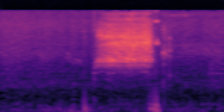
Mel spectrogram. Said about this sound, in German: Nein, hallo, die Vögel machen aber mit. Meinst du nicht? Warte. Das sind unsere Podcast-Gäste. Warte.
